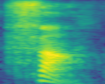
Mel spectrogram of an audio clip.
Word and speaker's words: fin: They're all pronounced fin, F-I-N, not fin, which would be F-I-N-E.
